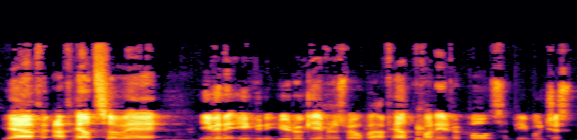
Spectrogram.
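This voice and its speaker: A man's voice: fairly high pitch, fairly even intonation, very fast, pushed and bright. A man with a Glaswegian accent chatting casually about gaming as a podcast host. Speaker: podcast host asking questions.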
